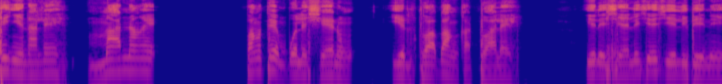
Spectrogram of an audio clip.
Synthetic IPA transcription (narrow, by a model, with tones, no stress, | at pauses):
ti˦ɲi˨na˨le˦˨ma˦na˦ŋe˦ | k͡pa˦ŋte˦˨ɓʷo˦le˨ʃe˨˦nu˨ŋ | je˦˨ltu˨˦a˦ɓa˦˨ŋka˨tːu˨a˨le˦ | je˦le˨ʃe˨˦li˦ʃ̬e˦ʃ̬e˦li˦be˨ni˨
